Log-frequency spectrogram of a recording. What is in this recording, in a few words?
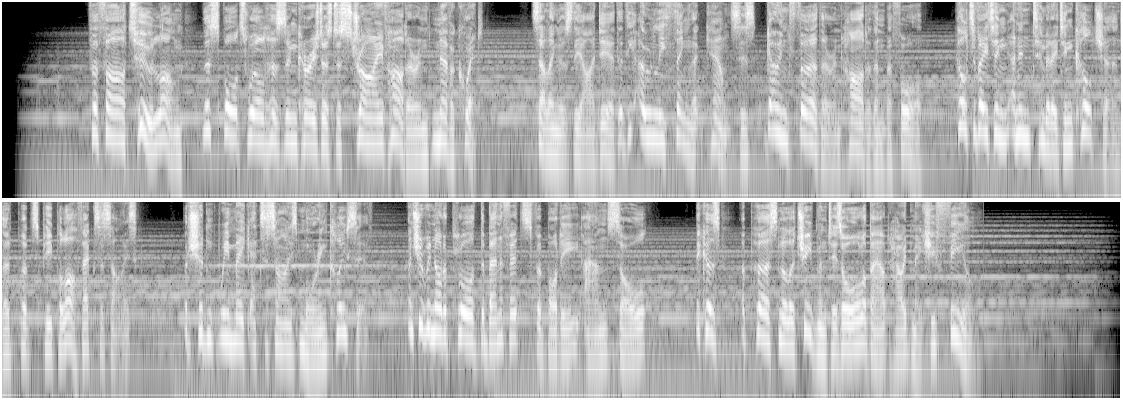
voiceover narrative documentary sports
